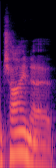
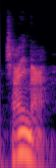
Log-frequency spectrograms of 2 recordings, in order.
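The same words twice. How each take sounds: First: Said in the usual way. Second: Bad impression, exaggerated "China"; Donald Trump. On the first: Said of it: "have to do it in the voice". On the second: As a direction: hit "China" as two punched syllables in caricature. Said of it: "That's an impression of Donald Trump".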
